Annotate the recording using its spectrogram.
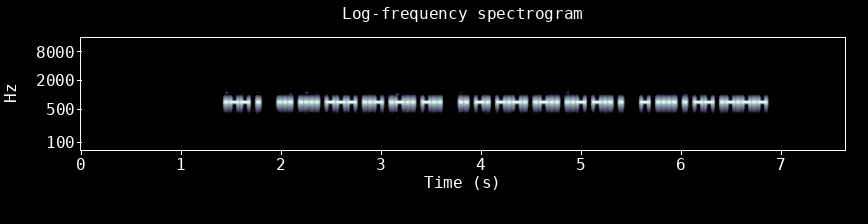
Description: Morse code, heard as a keyed tone, about 46 wpm, 700 Hz. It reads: WE SHOULD INCLUDE THEM.
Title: Sentences from Top 1000 Words - Review Part 3 - 45wpm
